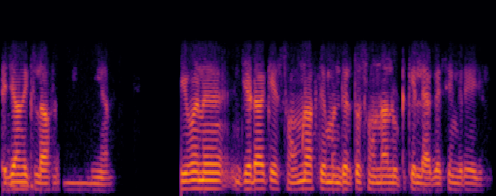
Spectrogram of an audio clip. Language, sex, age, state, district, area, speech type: Punjabi, male, 45-60, Punjab, Amritsar, urban, conversation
